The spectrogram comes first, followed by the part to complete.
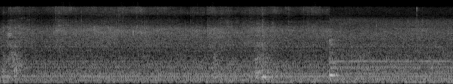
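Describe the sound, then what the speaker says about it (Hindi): Soft scraping and light clinks of a utensil stirring boiled macaroni in a frying pan over a faint continuous sizzle on low heat, with no talking. "ये देखिए हमने मैक्रोनी भी मिक्स कर ली है"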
